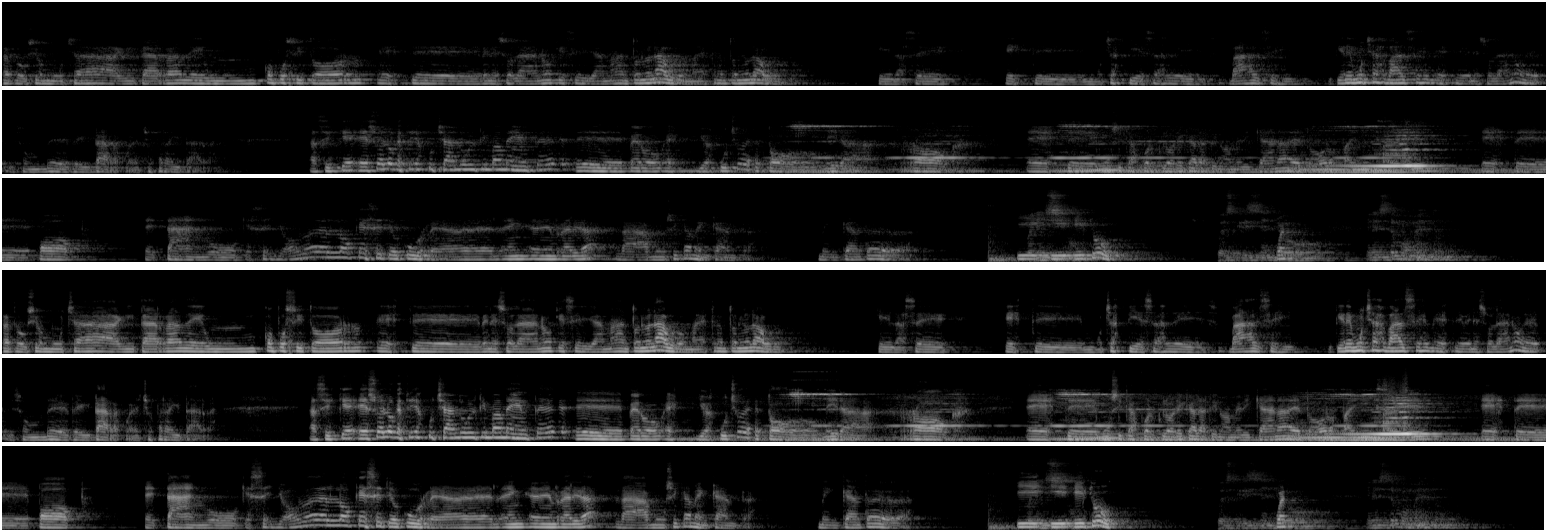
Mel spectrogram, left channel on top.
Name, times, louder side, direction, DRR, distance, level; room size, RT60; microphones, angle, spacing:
voice 1, 0.0-7.8 8.8-9.5 10.0-12.9 13.3-18.1 18.5-25.1 25.7-29.7 30.2-31.6 32.3-38.4 39.0-40.0 41.0-42.1 43.6-43.7, right 5 dB, 50° right, 0.4 m, -34 dB
sound 1, 22.1-25.2 25.8-30.9, right 3 dB, 80° right, 0.7 m, -28 dB
voice 2, 41.1-41.6 43.0-43.9 44.2-45.3, equal, 5° left, 4.1 m, -42 dB
11.0 x 6.7 x 9.2 m
head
